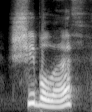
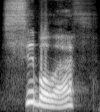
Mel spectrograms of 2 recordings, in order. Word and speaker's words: Shibboleth: So, verse number 6, they told him, please say Shibboleth. If he said Sibboleth, because he could not pronounce it correctly, they seized him and executed him at the fords of the Jordan.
